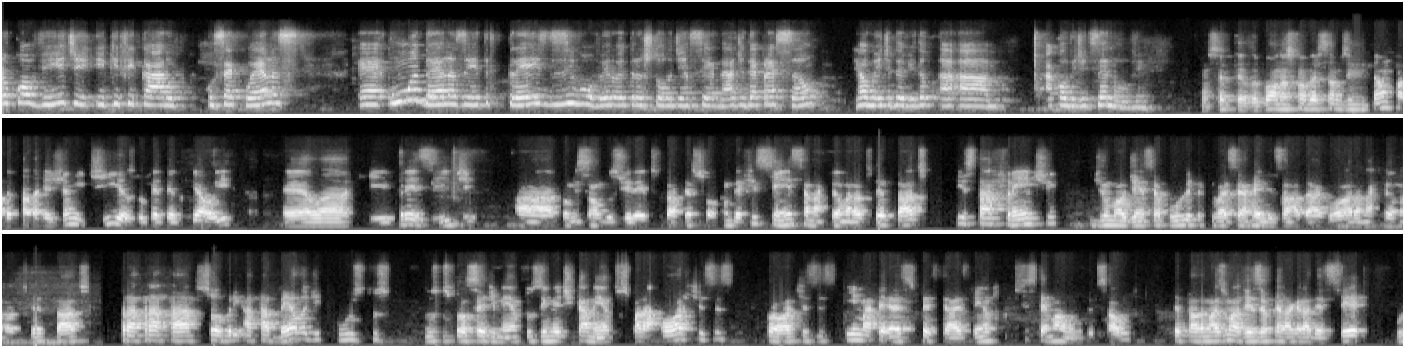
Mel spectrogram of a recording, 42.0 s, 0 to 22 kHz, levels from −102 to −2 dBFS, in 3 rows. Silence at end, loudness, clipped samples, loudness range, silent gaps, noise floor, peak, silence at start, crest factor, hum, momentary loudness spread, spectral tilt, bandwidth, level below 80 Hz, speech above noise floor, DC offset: 0 s; -16 LUFS; under 0.1%; 3 LU; none; -51 dBFS; 0 dBFS; 0 s; 16 dB; none; 14 LU; -4 dB/octave; 9.4 kHz; -64 dBFS; 35 dB; under 0.1%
